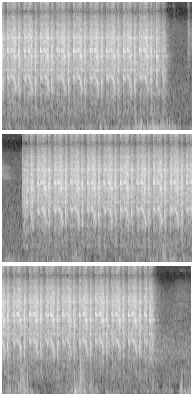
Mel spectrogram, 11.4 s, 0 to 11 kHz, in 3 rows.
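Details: 1995 Kawasaki Eliminator EL250 motorcycle, long laid up, fresh fuel just run into the carbs, firing and running on choke with an uneven, lumpy beat around three pulses a second that drops out briefly; rough cold running, owner suspects the spark plugs.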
